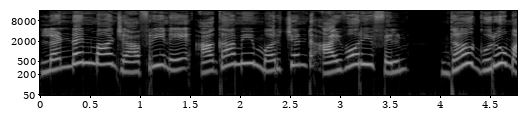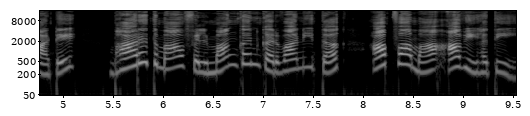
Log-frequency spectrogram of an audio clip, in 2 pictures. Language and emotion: Gujarati, neutral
